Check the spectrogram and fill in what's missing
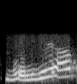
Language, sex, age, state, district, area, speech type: Hindi, female, 45-60, Uttar Pradesh, Ayodhya, rural, conversation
